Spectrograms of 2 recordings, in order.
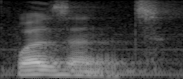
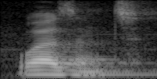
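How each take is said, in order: Both takes have the same delivery.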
